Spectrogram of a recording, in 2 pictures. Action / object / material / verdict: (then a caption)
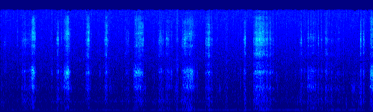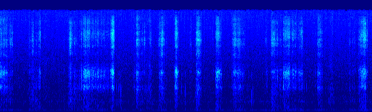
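scrape / steel pen nib on paper / paper / none. A steel fountain pen nib with blue ink writes on a lined paper notebook page. Steady scratching strokes come in short, bright bursts with quiet gaps between them, and a faint steady hum sits underneath.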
